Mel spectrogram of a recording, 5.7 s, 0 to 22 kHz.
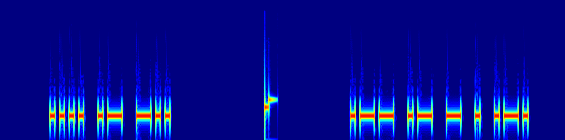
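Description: Morse code tones at 25 words per minute, sending practice sentences made from the top 100 words: a single steady mid-pitched beep keyed in quick short and long pulses, two bursts separated by a gap with a brief click between them.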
